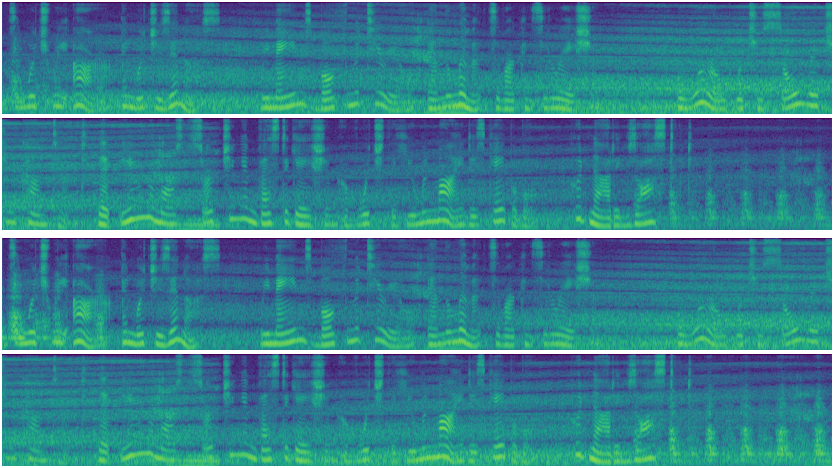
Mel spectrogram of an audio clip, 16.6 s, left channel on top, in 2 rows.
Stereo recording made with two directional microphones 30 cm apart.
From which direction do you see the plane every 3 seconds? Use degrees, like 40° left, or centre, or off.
60° left, 40° left, 10° left, 30° right, 50° right, 60° right.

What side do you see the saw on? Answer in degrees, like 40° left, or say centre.
70° right.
